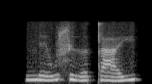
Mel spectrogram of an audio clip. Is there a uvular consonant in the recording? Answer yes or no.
no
